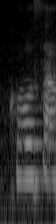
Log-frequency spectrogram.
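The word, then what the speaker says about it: 黄砂: তো খো মানে হলুদ, হলুদ কিন্তু জাপানিতে বলে খিরো, কিন্তু এখানে এটা আসবে খো মানে হলুদ, আর সা হলো গিয়ে সুনা, বালি। বালিকে সাধারণত বলে সুনা, কিন্তু এখানে আসবে যে খোসা মানে হলুদ বালি।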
